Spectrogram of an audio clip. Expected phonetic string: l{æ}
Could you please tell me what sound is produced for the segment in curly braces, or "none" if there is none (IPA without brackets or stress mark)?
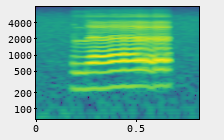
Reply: æ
